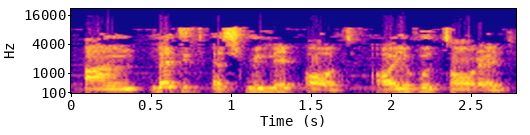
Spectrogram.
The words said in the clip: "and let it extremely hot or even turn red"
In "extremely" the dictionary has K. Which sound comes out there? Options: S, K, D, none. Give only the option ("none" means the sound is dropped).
none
